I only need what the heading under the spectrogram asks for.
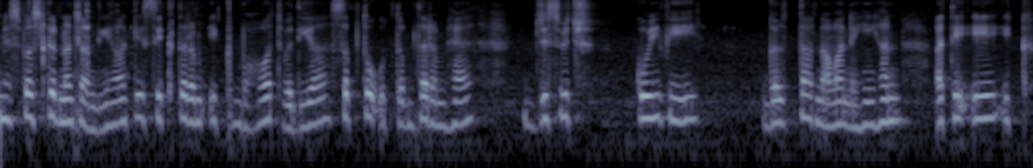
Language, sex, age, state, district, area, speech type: Punjabi, female, 30-45, Punjab, Rupnagar, urban, spontaneous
